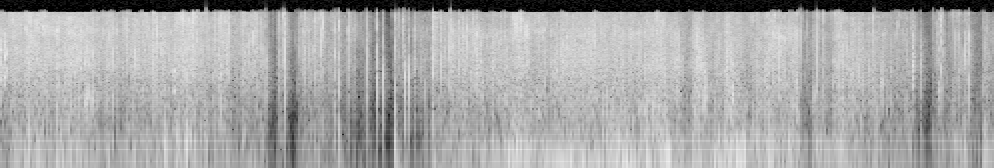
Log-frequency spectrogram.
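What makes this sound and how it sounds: A large sheet of black plastic bubble wrap is bunched over the microphone while fingertips pinch and pop its bubbles. Sharp, bright cracks come in a rapid, uneven stream over constant crinkling and a heavy low rumble of handling, with a few brief pauses between bursts.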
